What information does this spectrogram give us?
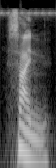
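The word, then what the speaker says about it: sign: আমরা যদি ধরি তাহলে এস আই জি এন এর উচ্চারণটা হবে সাইন সাইন মানে সিগনেচার সাইন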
